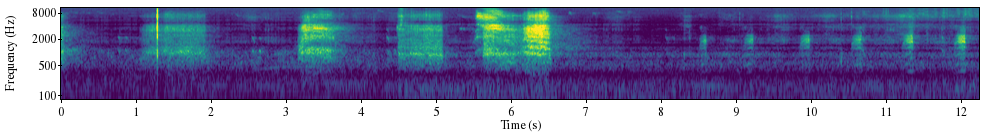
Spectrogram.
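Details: Agitated grey heron harassed by calling gulls that swoop low over its head: several hoarse, broadband squawks cluster in the middle, then shorter, sharper calls follow at regular intervals, with a single sharp click near the start.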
